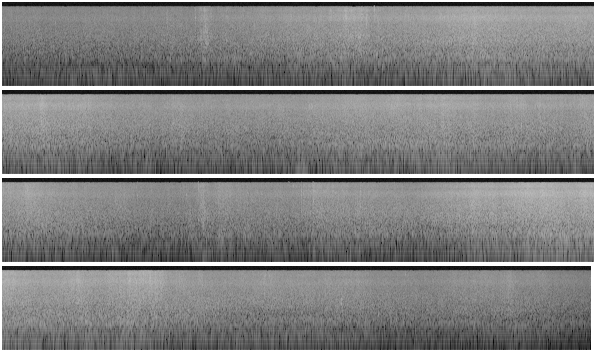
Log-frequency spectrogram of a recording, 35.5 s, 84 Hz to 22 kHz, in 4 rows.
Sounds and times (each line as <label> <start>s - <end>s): ocean waves breaking on a sandy beach 0.0s - 35.4s
wind 0.0s - 35.4s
